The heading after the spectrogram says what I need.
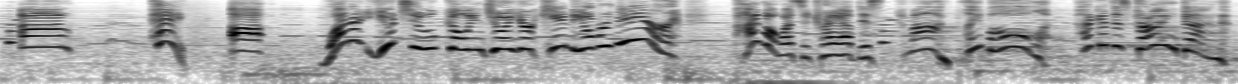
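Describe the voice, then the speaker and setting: Game role: tiny excitable sprite girl, extremely high squeaky voice, wildly animated, loud music behind. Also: moderate pace. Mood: flustered. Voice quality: squeaky, childlike. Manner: exclaiming, refers to self in third person. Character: tiny floating girl companion, excitable and blunt. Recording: music playing loudly behind.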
